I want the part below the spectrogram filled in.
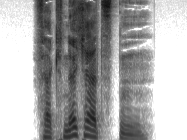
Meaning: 1. superlative degree of verknöchert 2. inflection of verknöchert: strong genitive masculine/neuter singular superlative degree
- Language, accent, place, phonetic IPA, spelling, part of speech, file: German, Germany, Berlin, [fɛɐ̯ˈknœçɐt͡stn̩], verknöchertsten, adjective, De-verknöchertsten.ogg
